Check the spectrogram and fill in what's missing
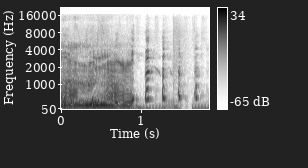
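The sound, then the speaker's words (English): A person's voice imitates the sound of lightning during a flight in a lightning storm: a loud, gravelly, low rumbling growl held for about a second, then broken into three or four short, sharp bursts. “Try to give us a sound that you think it would sound like.”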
